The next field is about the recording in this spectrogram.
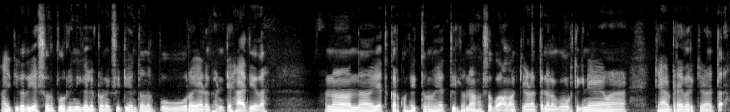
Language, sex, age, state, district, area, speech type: Kannada, male, 18-30, Karnataka, Bidar, urban, spontaneous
